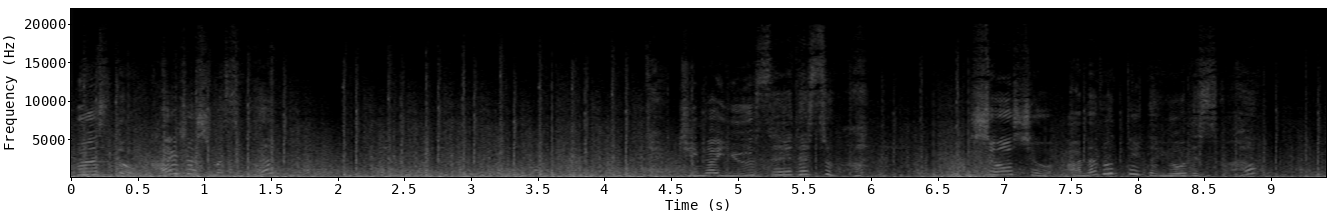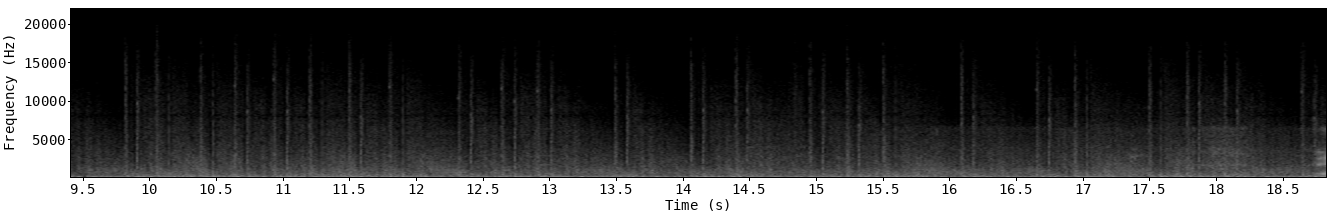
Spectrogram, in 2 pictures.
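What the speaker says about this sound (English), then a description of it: "I can get all 8 guns off" Warship main battery guns firing in World of Warships, the French cruiser Colbert's eight turrets, booming in repeated salvos under steady game noise and a talking voice.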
